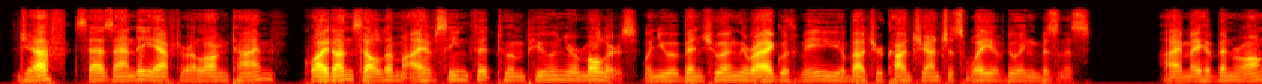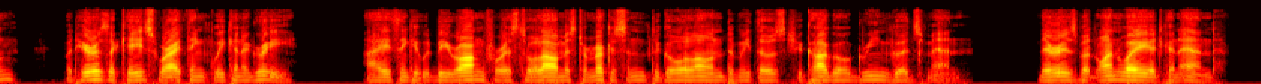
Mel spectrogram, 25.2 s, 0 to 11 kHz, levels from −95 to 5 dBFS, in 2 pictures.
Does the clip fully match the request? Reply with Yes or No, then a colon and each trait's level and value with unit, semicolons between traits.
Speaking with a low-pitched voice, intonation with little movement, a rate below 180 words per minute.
No: low, 110 Hz; narrow, 2.0 semitones; average, 195 wpm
